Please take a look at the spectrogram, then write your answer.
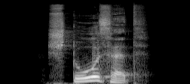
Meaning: second-person plural subjunctive I of stoßen
- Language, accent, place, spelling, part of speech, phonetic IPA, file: German, Germany, Berlin, stoßet, verb, [ˈʃtoːsət], De-stoßet.ogg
